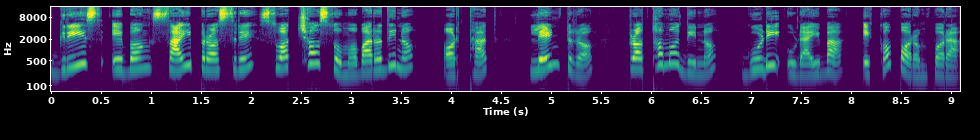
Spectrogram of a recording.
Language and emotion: Odia, neutral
